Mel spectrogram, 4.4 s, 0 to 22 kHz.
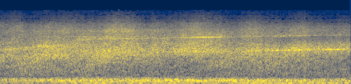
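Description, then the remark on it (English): A steady, loud roar of Boeing 747 jumbo jet airliner engines fills the whole stretch, a broad rumbling drone with a faint high whine on top and no talking. “First, the Boeing 720 appeared in Irish colours, then the gas-guzzling 707, and finally, the more economical 747s or jumbo jets.”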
